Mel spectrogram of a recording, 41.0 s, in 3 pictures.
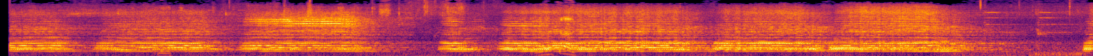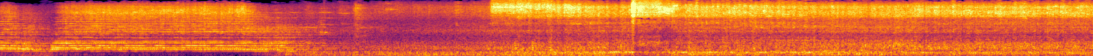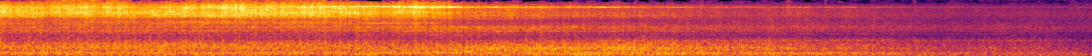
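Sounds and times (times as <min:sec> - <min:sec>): train air horn: 0:00.1 - 0:12.3, 0:13.5 - 0:17.6
freight cars rumbling on rails: 0:00.3 - 0:40.9.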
